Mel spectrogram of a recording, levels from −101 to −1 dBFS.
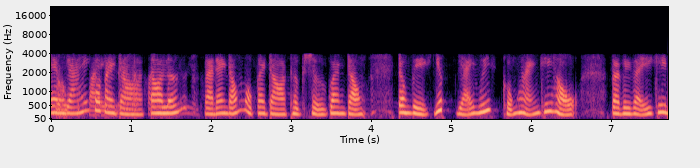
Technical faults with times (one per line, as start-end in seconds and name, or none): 0.00-7.72 G.729 codec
